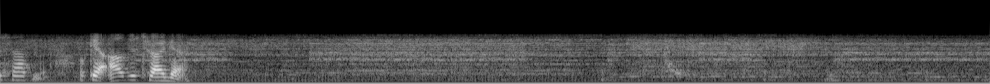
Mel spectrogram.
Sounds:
speech

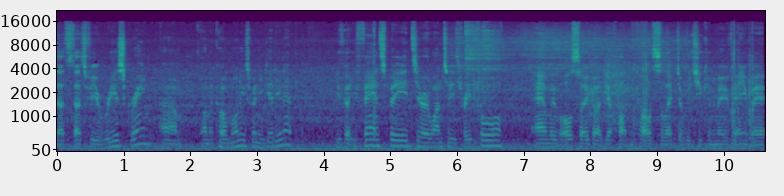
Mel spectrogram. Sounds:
speech

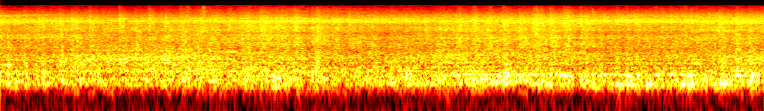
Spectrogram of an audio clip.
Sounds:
rain

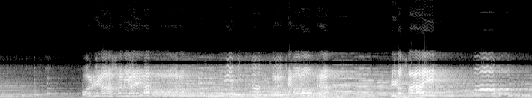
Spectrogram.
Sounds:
music
opera

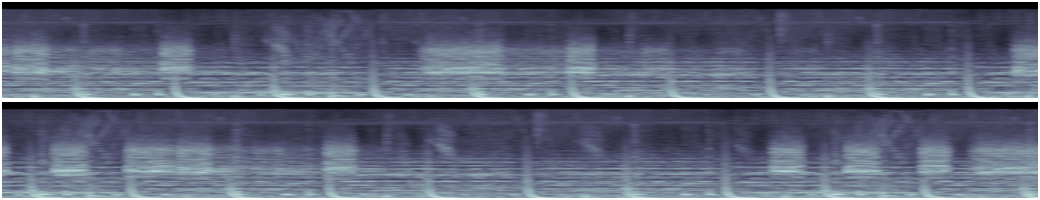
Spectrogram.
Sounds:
music

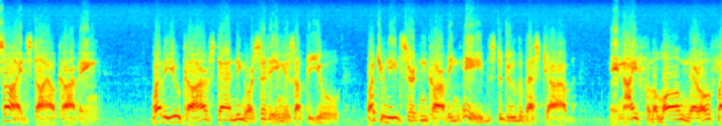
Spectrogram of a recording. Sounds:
speech

